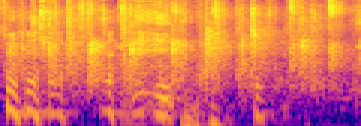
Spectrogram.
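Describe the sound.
A crowd claps in a steady, dense patter for a couple of seconds while voices cheer and talk over it, the applause staying fairly loud throughout.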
